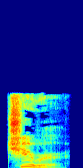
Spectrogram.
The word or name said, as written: cheerer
